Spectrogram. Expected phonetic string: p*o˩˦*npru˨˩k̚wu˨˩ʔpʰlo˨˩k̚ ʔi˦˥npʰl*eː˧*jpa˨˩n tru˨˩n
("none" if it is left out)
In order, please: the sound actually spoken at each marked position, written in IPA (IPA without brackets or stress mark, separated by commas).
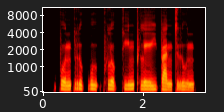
o˩˦, eː˧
